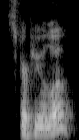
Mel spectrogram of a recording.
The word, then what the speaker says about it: Scarpulla: Today, we're taking a look at trends in pasta with Scarpulla. I'm going to start over again. I never got the pronunciation of your last name.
